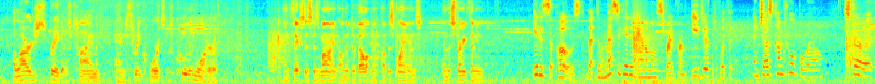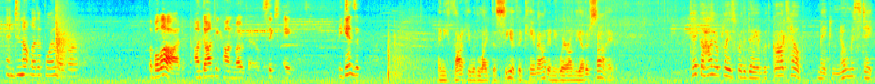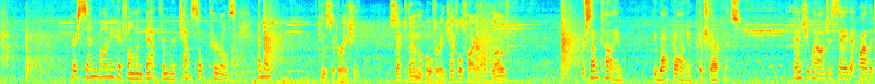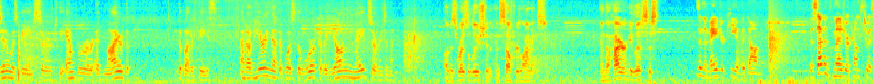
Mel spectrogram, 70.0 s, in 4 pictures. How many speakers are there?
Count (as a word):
eight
